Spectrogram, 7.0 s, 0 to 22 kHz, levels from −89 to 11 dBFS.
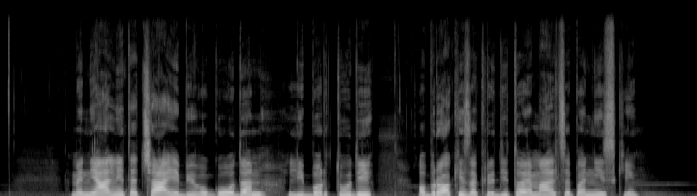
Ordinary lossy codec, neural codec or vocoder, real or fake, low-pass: none; none; real; 19.8 kHz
